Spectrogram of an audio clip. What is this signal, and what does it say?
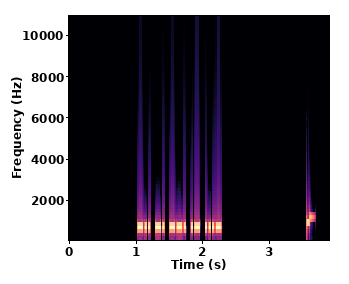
Morse code, heard as a keyed tone, about 44 wpm, 700 Hz. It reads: DNGAV
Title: Code Groups - 5 Letters - 45wpm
